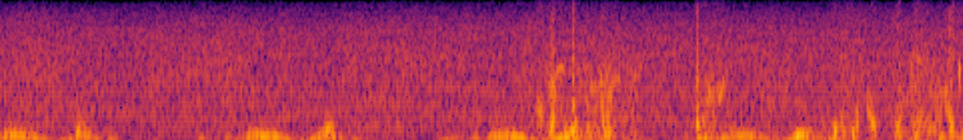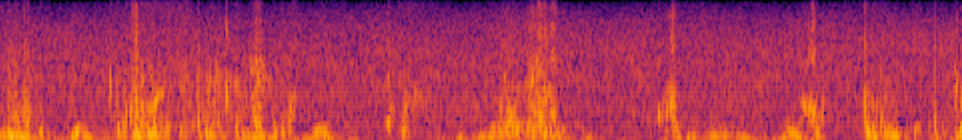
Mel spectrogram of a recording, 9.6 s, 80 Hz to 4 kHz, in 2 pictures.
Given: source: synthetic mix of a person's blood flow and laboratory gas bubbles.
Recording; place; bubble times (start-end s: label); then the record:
Doppler ultrasound of blood flow; precordium
2.67-3.23 s: bubbles
3.45-3.64 s: bubbles
4.13-4.40 s: bubbles
4.46-5.06 s: bubbles
5.32-6.31 s: bubbles
6.72-7.00 s: bubbles
7.24-7.62 s: bubbles
8.07-8.23 s: bubbles
8.79-8.96 s: bubbles
9.10-9.63 s: bubbles
From the record:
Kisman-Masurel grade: 333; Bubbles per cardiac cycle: rolling drumbeat, 9 or more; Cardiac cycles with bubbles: 50 to 99%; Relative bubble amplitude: loud (0.450 to 0.775); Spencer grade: 3 (all of the cardiac periods contain showers or single bubble signals, but not dominating or overriding the cardiac motion signals); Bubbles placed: only in the low amplitude regions of the cardiac cycle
